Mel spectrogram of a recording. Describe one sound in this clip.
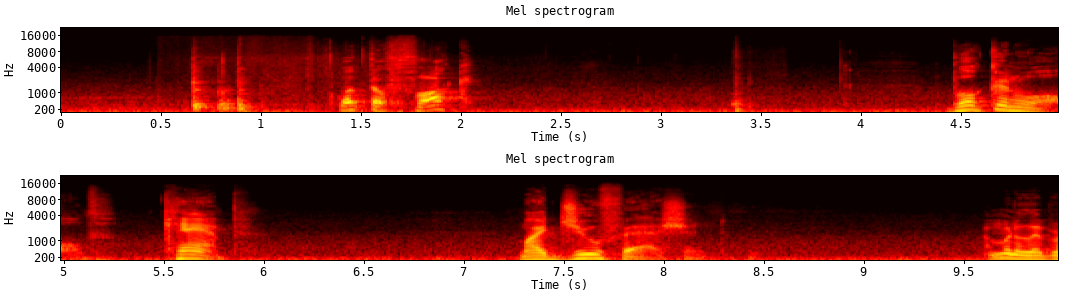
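A young man speaks tensely nearby.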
